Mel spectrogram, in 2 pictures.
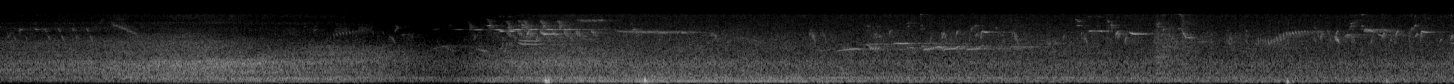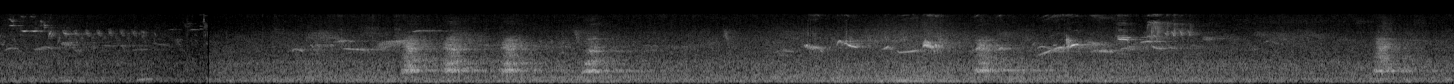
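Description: Several songbirds singing and calling over a faint steady background hiss. The song grows busier in the second half.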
